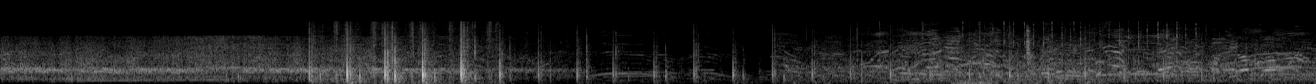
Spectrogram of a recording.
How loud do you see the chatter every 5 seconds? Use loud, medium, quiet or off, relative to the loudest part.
loud, medium, loud.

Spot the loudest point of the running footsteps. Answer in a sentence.
The volume of the running footsteps peaks at 4 seconds.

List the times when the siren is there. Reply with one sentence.
You can't hear the siren here.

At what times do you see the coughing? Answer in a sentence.
The coughing can be heard from 9.8 to 10.4 s.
